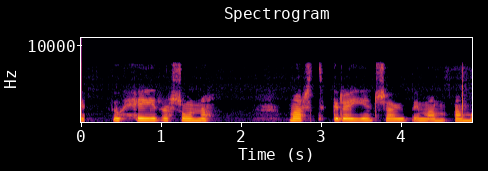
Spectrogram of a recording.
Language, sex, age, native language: Icelandic, female, 14, Icelandic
